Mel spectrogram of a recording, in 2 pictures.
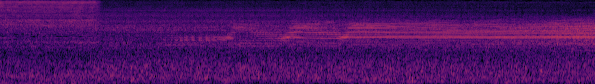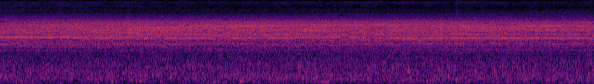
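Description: Leaves and twigs rustle.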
